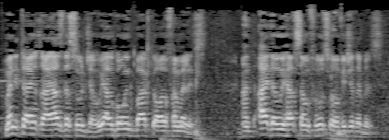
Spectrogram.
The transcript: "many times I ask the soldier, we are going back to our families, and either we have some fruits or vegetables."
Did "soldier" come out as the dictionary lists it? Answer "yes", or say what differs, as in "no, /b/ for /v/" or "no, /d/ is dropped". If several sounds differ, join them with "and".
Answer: yes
